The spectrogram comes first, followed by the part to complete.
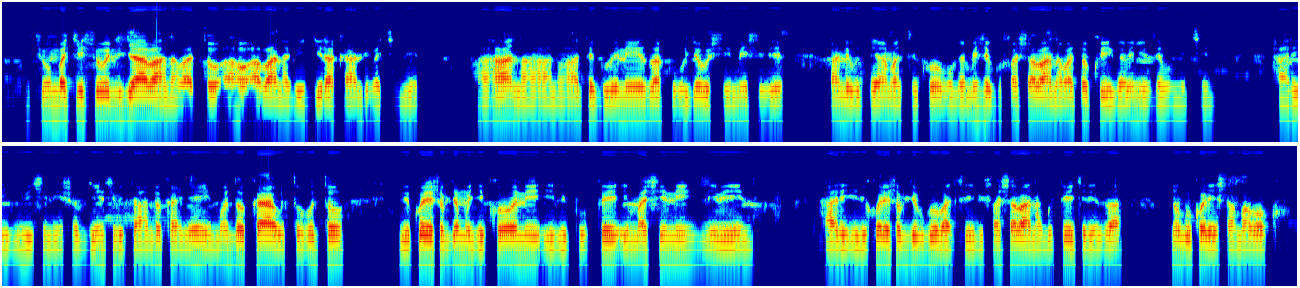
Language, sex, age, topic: Kinyarwanda, male, 18-24, education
